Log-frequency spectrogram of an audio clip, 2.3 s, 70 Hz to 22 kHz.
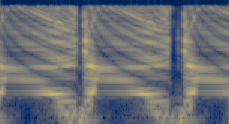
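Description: Serum wavetable synth growl bass played as a repeated note, struck about once a second, through a resonant 24 dB high-pass filter with a little filter drive. An LFO modulates the filter, so a falling, vowel-like sweep runs through each note.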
